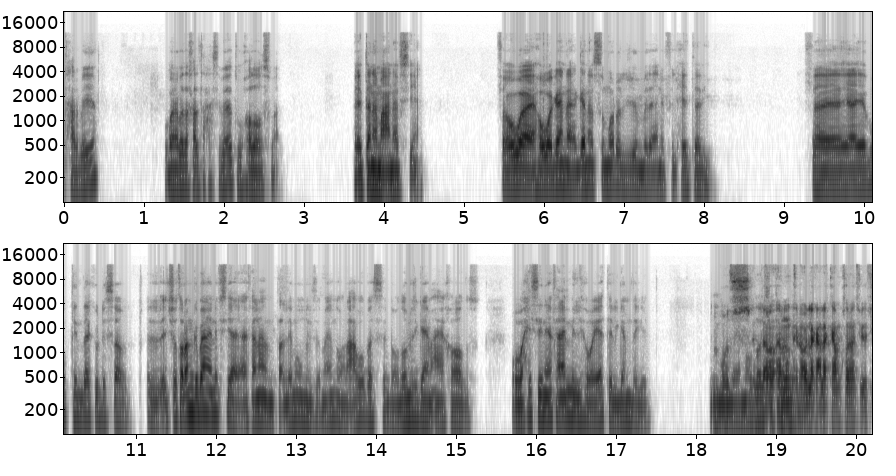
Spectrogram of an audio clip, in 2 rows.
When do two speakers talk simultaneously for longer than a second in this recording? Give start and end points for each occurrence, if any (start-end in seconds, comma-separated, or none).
18.2-19.4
